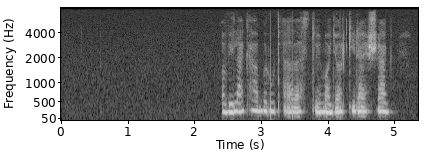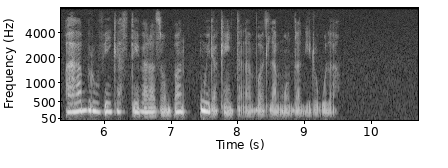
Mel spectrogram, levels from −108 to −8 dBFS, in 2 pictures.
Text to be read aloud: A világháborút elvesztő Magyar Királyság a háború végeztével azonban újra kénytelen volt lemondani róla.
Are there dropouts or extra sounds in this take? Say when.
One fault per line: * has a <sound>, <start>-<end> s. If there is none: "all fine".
all fine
